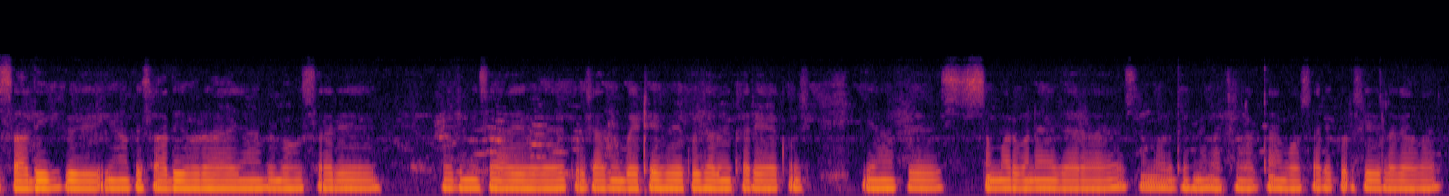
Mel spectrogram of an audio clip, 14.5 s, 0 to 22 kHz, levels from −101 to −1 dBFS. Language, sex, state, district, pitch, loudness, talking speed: Hindi, male, Bihar, Purnia, 120 Hz, -38 LUFS, 180 wpm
